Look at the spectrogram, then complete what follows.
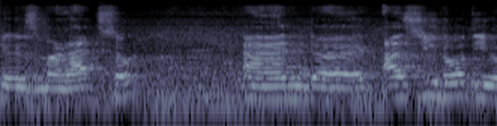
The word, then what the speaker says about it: Marazzo: Miraj what's correct yeah so the correct pronunciation is Murat so and as you know the origination of it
